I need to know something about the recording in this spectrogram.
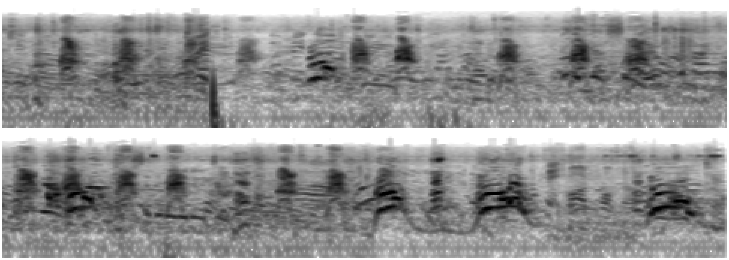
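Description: Several dogs barking and yipping in a crowd of leashed dogs, in many short, separate calls that come more often in the second half, with people talking in the background.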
